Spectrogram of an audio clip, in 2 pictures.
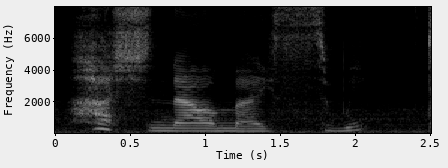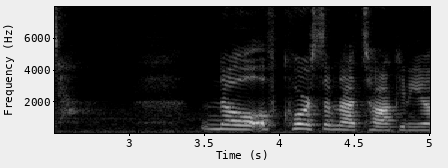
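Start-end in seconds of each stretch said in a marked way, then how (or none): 0.1-2.1 put-on lower, much softer hush to a baby; calm the baby gently; soothing lullaby tone. Mother soothing her baby.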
